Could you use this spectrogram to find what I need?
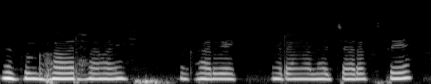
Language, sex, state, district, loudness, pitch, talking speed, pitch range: Magahi, female, Jharkhand, Palamu, -15 LUFS, 250 Hz, 110 wpm, 245-260 Hz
